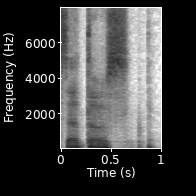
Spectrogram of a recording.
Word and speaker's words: Sxthos: It's pronounced stoos. The X is an E.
